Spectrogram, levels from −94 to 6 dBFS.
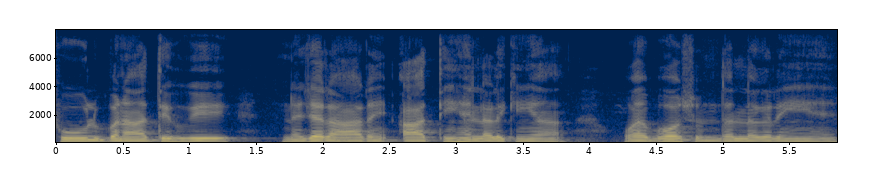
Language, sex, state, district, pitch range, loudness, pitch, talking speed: Hindi, male, Uttar Pradesh, Budaun, 115-125 Hz, -27 LUFS, 120 Hz, 165 wpm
